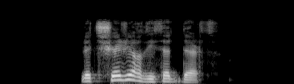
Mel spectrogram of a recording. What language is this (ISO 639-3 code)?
kab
